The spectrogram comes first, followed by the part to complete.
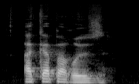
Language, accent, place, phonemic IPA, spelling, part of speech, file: French, France, Lyon, /a.ka.pa.ʁøz/, accapareuse, noun, LL-Q150 (fra)-accapareuse.wav
- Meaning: female equivalent of accapareur: female hoarder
